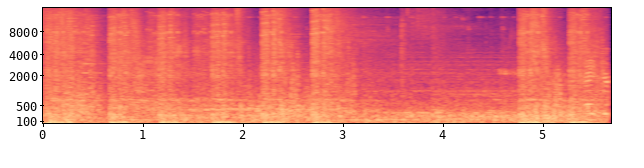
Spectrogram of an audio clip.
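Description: Grenade blast in the shooter Mass Effect 2, rolling booms among a loud stretch of rapid gunfire and combat noise, several sharp bursts close together.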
